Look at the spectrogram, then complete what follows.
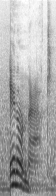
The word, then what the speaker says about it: Internet: Internet. Interview. So whenever T comes and there is N, okay, here is T and here is N, so then what happens? You have to make this silent.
